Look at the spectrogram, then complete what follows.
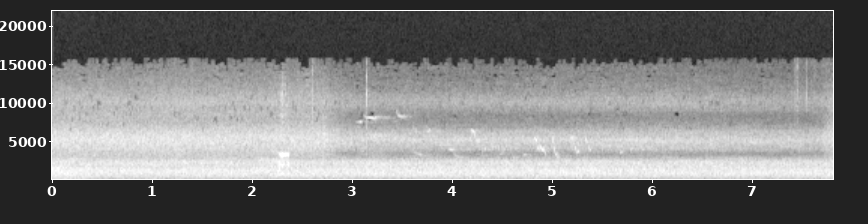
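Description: Mountain torrent rushing over boulders: a steady, even rush of white water.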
